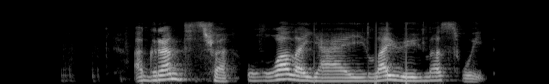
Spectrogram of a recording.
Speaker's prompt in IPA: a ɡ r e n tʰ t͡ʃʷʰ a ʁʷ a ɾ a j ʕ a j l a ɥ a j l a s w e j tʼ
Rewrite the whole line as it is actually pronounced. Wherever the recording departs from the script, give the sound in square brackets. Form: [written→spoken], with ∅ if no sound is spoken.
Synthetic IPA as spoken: a ɡ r [e→a] n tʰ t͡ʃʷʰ a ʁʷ a [ɾ→l] a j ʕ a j l a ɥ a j l a s w e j tʼ

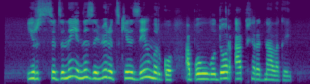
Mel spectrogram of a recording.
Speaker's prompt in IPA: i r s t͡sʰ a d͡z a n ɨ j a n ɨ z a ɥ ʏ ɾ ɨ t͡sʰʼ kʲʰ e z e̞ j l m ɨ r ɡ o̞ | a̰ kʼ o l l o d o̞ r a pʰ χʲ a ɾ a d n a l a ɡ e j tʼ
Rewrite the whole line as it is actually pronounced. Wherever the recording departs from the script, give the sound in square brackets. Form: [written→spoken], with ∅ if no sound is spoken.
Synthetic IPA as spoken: i r s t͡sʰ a d͡z a n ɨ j a n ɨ z a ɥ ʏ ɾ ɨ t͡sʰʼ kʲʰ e z e̞ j l m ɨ r ɡ o̞ | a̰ [kʼ→pʼ] o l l o d o̞ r a pʰ χʲ a ɾ a d n a l a ɡ e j tʼ

